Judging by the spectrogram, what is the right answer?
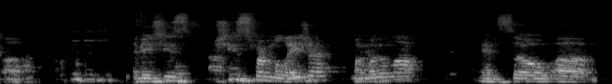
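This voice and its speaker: A man, a chef, giving a casual cooking demonstration in a kitchen over a video call. He talks in a hesitant, halting way, with lots of fillers and restarts. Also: on the high side, animated. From United States. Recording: echoey room, far from mic, background noise.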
